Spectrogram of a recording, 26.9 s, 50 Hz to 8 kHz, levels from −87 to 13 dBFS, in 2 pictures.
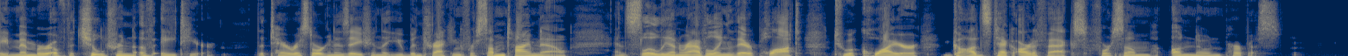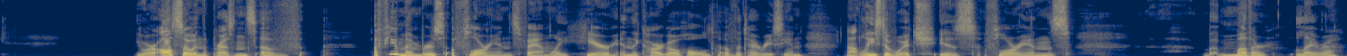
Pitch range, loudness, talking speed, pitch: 100-130 Hz, -17 LUFS, 135 wpm, 115 Hz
